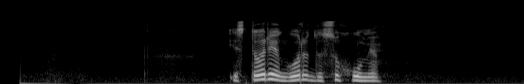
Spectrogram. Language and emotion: Russian, neutral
